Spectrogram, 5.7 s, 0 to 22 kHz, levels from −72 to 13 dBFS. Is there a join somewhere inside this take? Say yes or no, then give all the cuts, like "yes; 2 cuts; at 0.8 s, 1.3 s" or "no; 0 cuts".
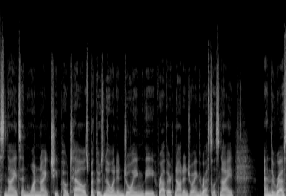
yes; 1 cut; at 3.1 s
